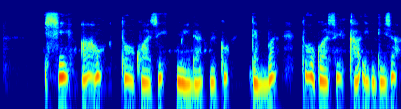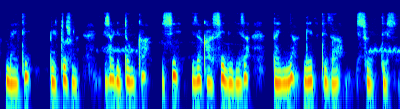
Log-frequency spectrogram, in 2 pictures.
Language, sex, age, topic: Gamo, female, 36-49, government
